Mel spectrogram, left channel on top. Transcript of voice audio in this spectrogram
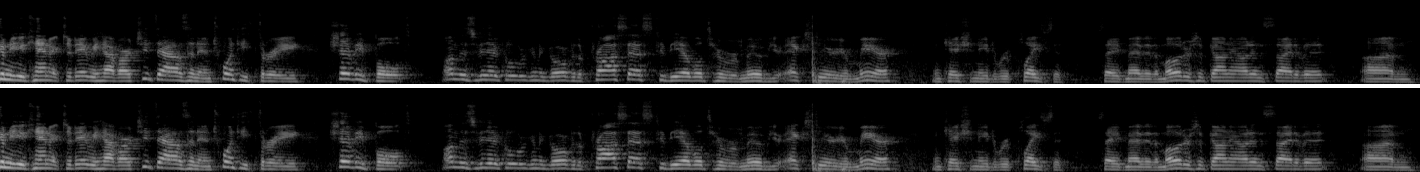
to Mechanic. Today we have our 2023 Chevy Bolt. On this vehicle we're going to go over the process to be able to remove your exterior mirror in case you need to replace it. Say maybe the motors have gone out inside of it,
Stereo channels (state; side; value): normal; both; correlation 0.88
